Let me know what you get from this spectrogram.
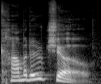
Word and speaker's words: Kamurocho: It uses the same engine as Yakuza 6, features insane street brawls, and is even set in the fictional district of Kamurocho. Oh god, I hope I said that right. – Nailed it.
